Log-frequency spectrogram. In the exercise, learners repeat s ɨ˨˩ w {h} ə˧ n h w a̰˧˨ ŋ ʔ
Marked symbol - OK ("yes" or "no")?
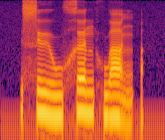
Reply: no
